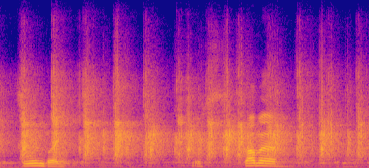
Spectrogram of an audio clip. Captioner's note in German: Beifall bei der FDP und bei Abgeordneten der SPD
